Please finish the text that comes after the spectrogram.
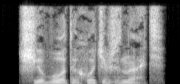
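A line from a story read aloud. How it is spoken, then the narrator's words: Mumbling. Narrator (Russian): Тифтам бормочет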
